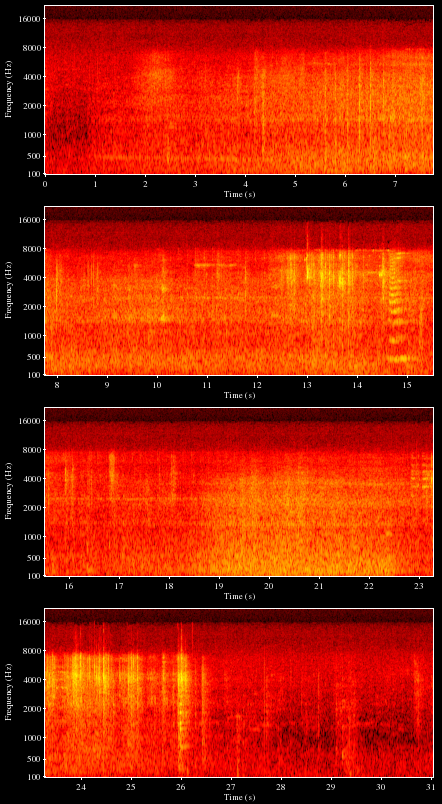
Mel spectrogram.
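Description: Elevated railway train passing by: a rush of wheel-on-rail noise that builds over several seconds, swells loudest about two-thirds of the way through and cuts off sharply about three-quarters in. A few sharp knocks follow.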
